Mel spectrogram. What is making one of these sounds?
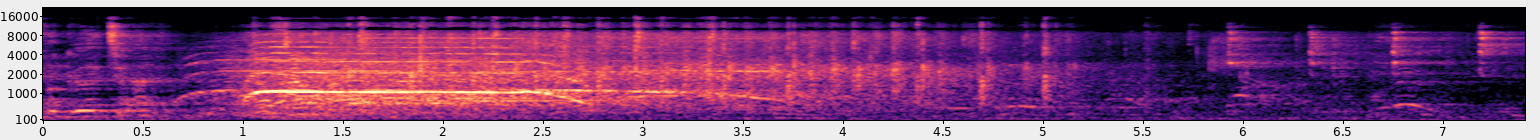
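A man sings into a microphone in a large echoing hall.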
